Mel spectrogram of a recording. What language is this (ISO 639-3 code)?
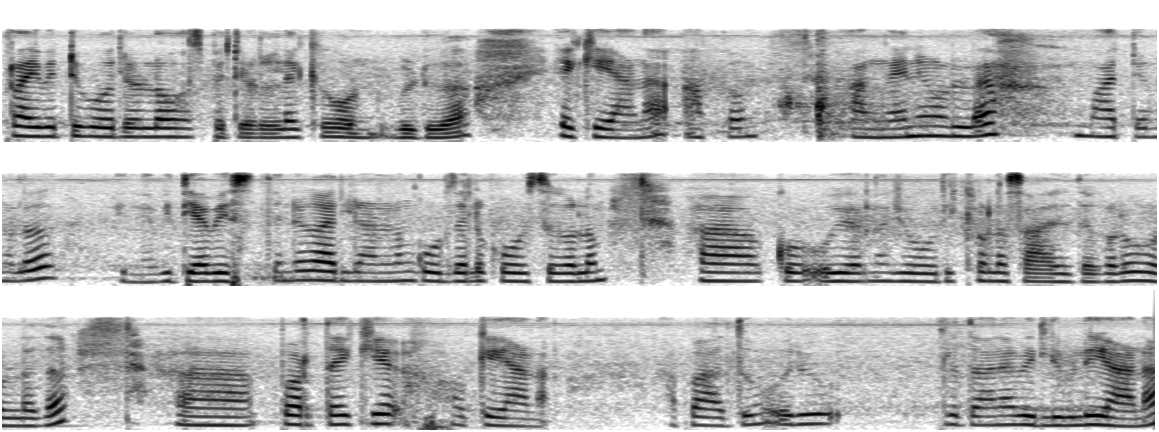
mal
